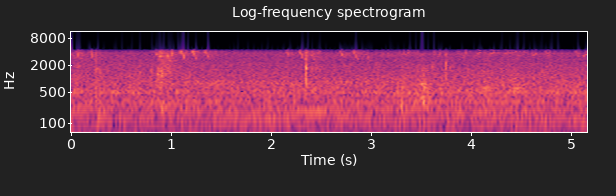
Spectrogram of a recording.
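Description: Birds chirping in short, high calls over a steady background hiss, with one sharper squeak a little over two seconds in.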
